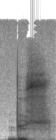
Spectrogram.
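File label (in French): "bus", French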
